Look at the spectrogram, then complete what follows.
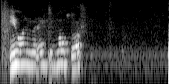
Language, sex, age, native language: Icelandic, male, 10, Icelandic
